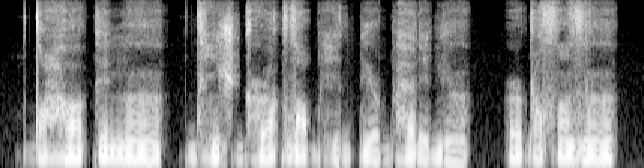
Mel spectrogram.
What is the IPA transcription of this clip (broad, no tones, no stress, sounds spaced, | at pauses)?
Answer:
dˤ ʏ ɦ ʌ k e ŋ ə̃ | dʱ ĩ ʃ ɡʱ ə˞ ɡ zˤ e bʱ i d pʲ ə˞ bʱ ɛ ɾ i bʲ ə̃ | ə˞ ɡ i sˤ ĩ z ə̃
